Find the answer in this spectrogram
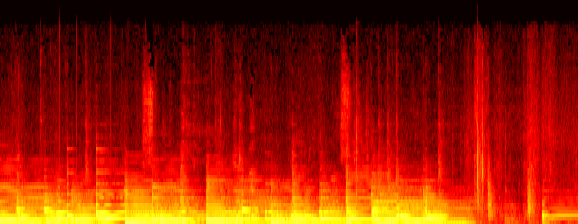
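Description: Acoustic piano played four-hands by two players: a run of struck chords and sustained melody notes that stops about seven seconds in.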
